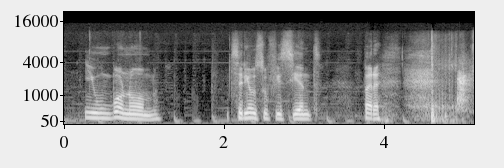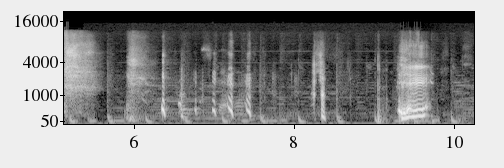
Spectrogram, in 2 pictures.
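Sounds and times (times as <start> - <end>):
speech: 0.2 - 1.3, 2.1 - 5.3, 9.4 - 9.8
person sneezing: 4.8 - 6.1
laughter: 5.9 - 8.4.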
